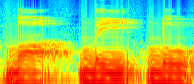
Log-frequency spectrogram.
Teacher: dho itu harus tebal dalam kondisi fathah, dhommah, kasrah, sukun.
